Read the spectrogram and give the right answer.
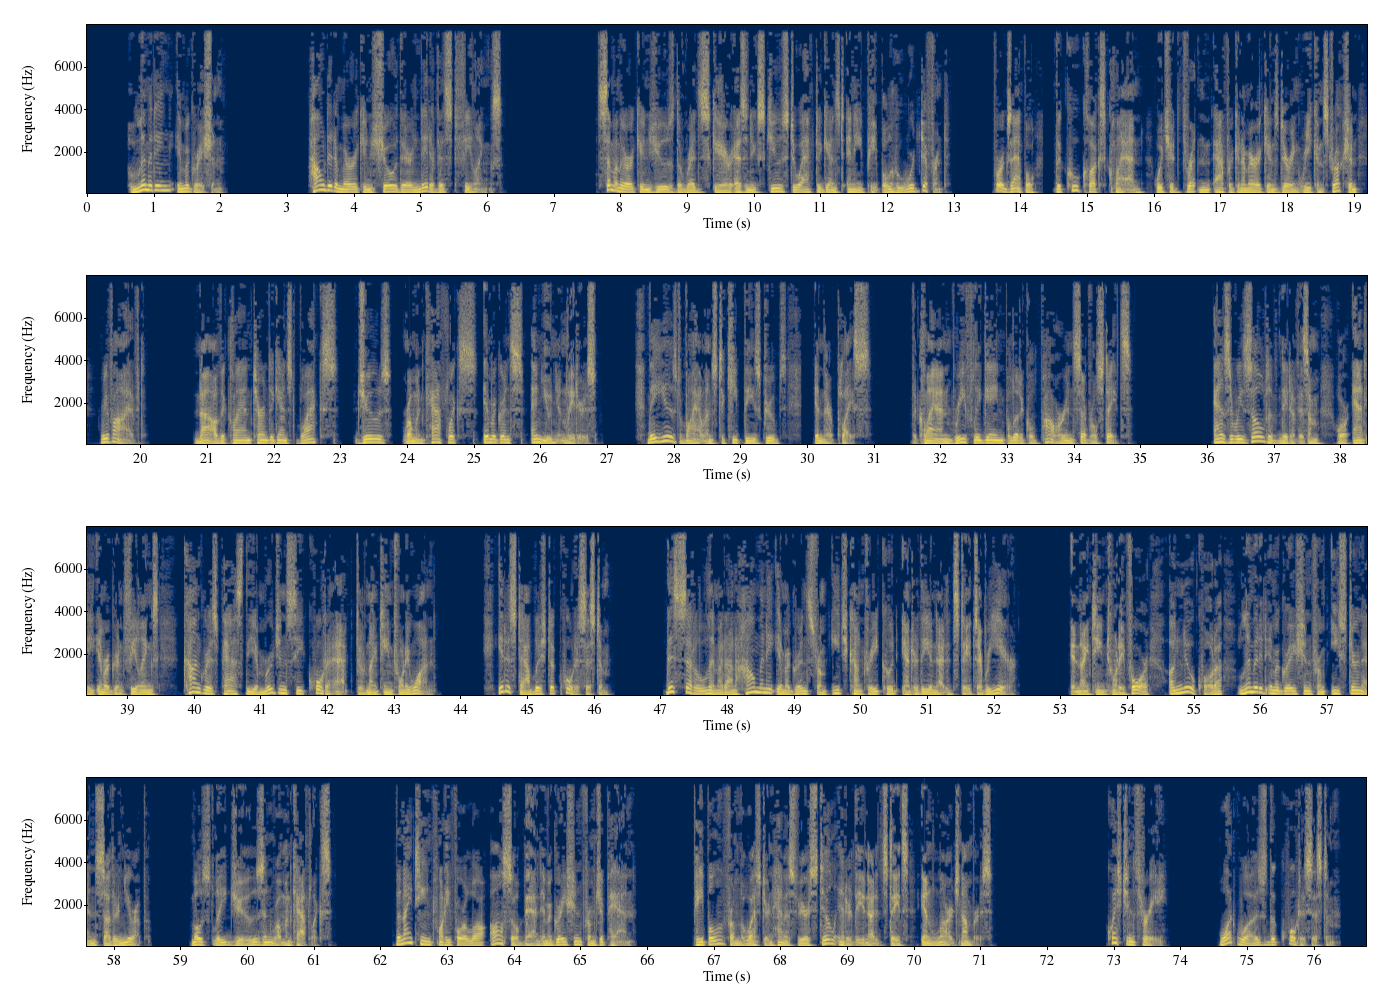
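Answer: A limit on how many immigrants from each country could enter the US each year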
